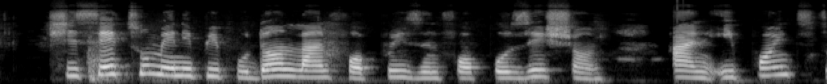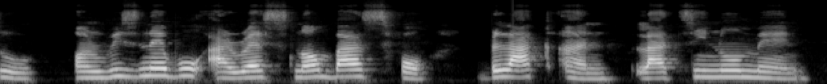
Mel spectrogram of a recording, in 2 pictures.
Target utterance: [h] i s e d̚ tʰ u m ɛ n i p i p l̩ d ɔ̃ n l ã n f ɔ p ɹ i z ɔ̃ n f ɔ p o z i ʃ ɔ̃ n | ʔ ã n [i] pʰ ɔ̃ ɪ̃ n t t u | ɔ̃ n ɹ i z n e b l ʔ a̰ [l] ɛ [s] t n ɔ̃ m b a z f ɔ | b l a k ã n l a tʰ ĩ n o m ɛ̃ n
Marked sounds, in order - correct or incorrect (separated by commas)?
incorrect, correct, incorrect, correct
